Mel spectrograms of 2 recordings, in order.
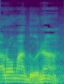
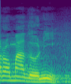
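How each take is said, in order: First: The word ends with an 'a' vowel. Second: The word ends with an 'i' vowel. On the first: The speaker calls it wrong. "Ramadhana salah" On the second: The speaker calls it right. "Kenapa dibaca Ramadhani?"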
